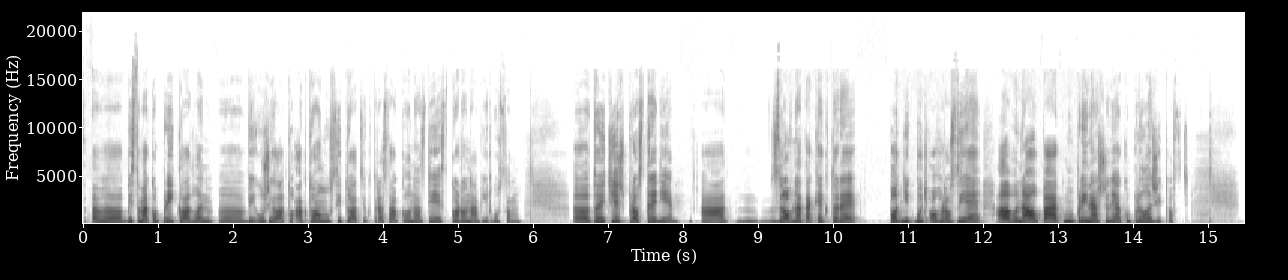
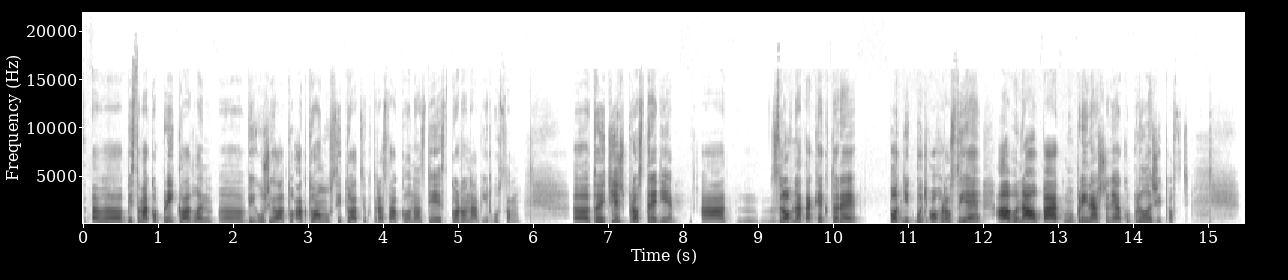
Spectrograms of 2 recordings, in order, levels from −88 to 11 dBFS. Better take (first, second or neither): first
